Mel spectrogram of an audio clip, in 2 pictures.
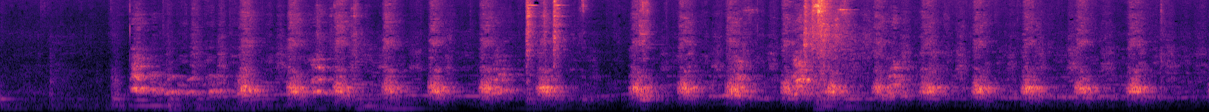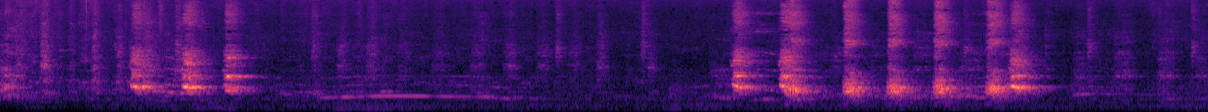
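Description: A dog barking repeatedly, about two to three barks a second, in bouts: a long run of about ten seconds, a short burst past the middle, and another run of about three seconds near the end.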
